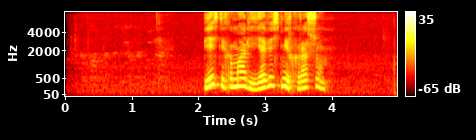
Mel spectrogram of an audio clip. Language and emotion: Russian, neutral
